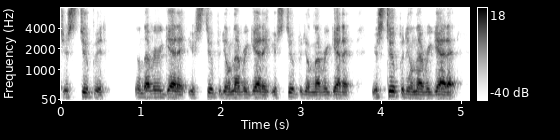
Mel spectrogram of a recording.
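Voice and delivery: low, quiet sneering inner voice; inner critic voice. Shown as a demonstration. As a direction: voice the nasty inner critic under your breath. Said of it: "we gotta say that".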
